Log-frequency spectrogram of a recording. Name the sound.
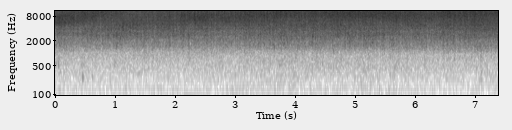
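water splashing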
